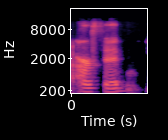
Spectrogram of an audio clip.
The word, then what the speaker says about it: ARFID: And talking about Ben's eating disorder called ARFID, you were right, the way you pronounced it,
